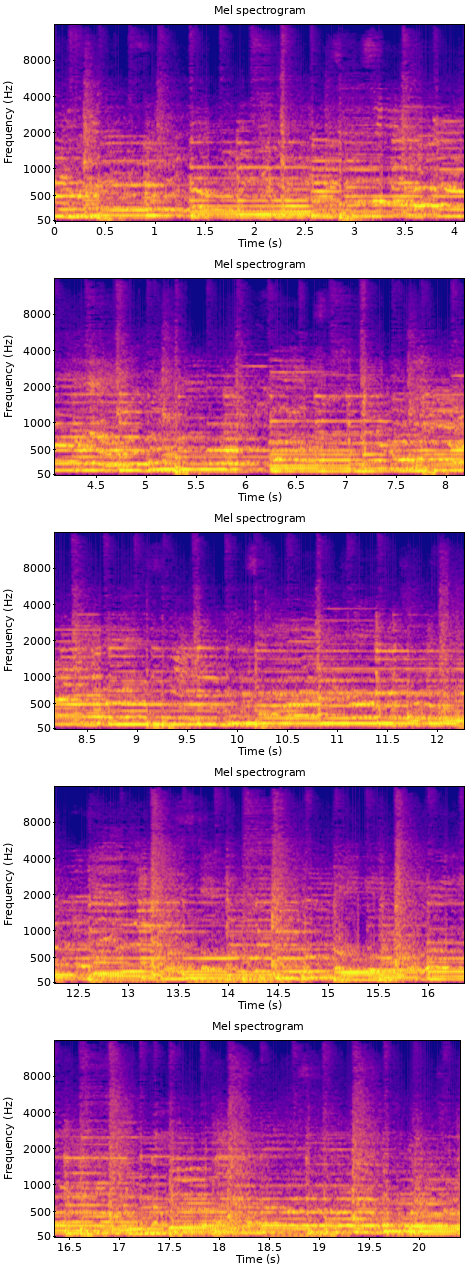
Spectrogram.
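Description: Live rock band playing: a female lead vocalist sings over electric guitars and a drum kit.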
